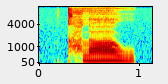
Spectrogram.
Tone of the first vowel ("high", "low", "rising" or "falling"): falling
